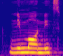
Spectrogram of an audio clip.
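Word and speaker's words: mnemonics: निमोनिक्स इसमें am silent है इसीलिए हम इसको निमोनिक्स पढ़ेंगे। इट is developed to make computer programming easier then machine language.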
